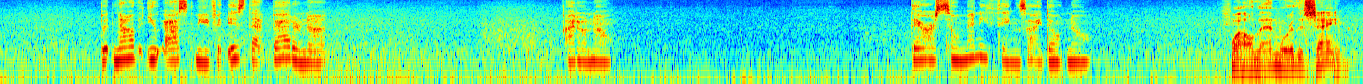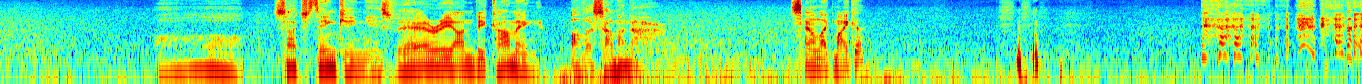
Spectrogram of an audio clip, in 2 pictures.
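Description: A young woman speaks softly and thoughtfully.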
